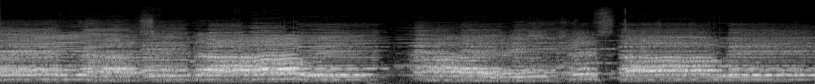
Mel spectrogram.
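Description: Several voices singing a slow, drawn-out chant together over sustained accordion chords, a mock funeral lament for the double bass. The phrases break off briefly about four seconds in and again about six seconds in.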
